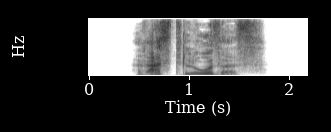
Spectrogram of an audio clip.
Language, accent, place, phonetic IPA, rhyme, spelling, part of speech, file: German, Germany, Berlin, [ˈʁastˌloːzəs], -astloːzəs, rastloses, adjective, De-rastloses.ogg
- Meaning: strong/mixed nominative/accusative neuter singular of rastlos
